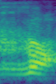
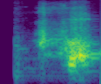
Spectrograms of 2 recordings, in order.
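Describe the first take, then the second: First: "the" with the voice added to the TH; voiced TH. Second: "th" as pure air, no voice; voiceless TH. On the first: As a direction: buzz the TH in "the". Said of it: "if you add your voice to it, it sounds like". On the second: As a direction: sound out "th" without voicing, as in think. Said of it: "if you add your voice to it". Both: Shown as a demonstration.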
